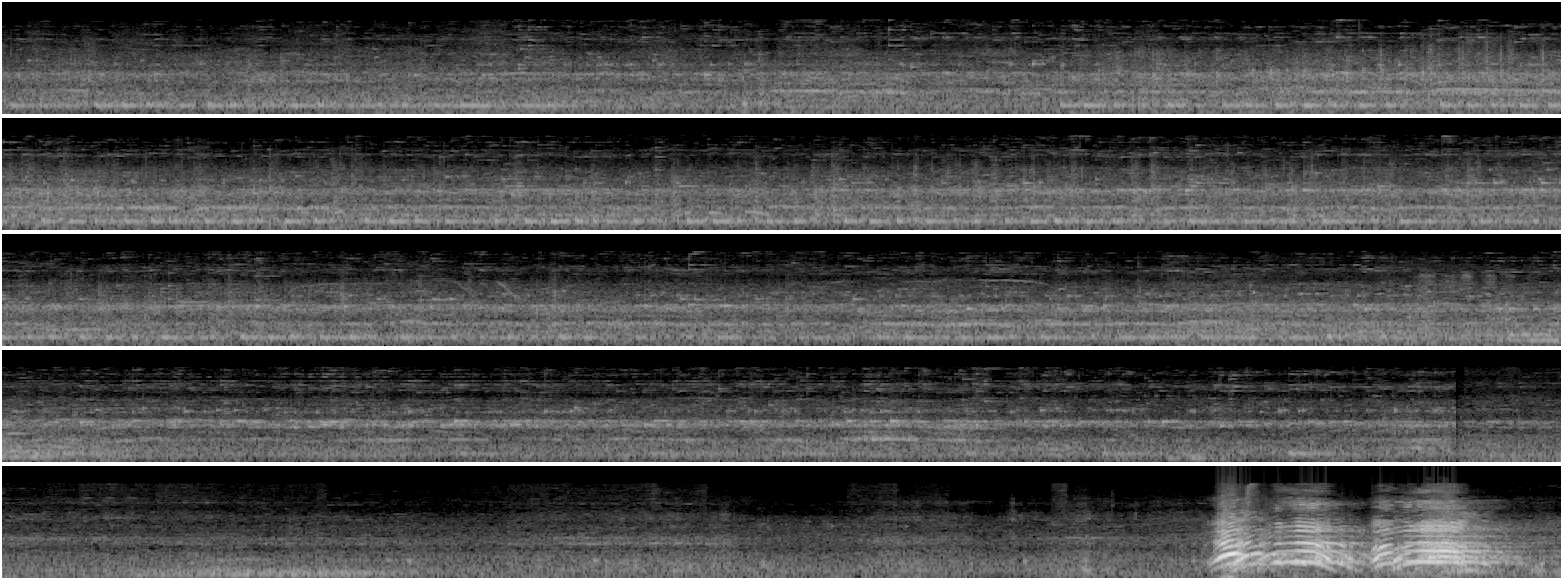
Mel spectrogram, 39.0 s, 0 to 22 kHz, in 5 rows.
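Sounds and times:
large crowd noise: 0.0s - 38.9s.

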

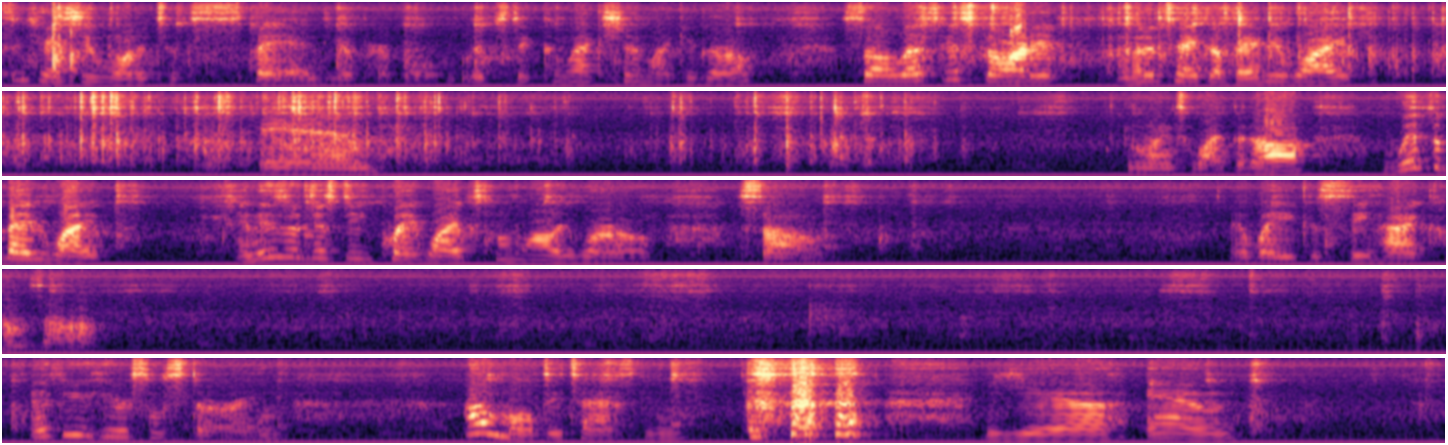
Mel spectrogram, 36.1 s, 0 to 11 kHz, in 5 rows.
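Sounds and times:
faint steady hiss: 0.0s - 36.0s
wipe package clicks and rustles: 4.6s - 12.1s.

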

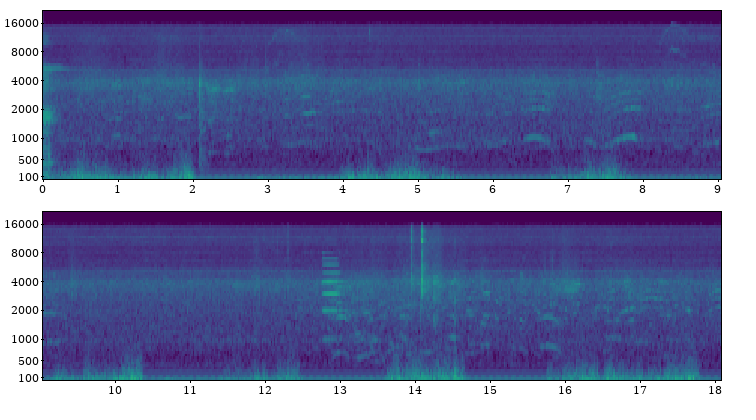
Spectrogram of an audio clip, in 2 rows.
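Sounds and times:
wind buffeting microphone: 0.0s - 5.8s, 6.7s - 12.7s, 13.4s - 14.9s, 15.7s - 18.0s
faint high voices calling: 0.0s - 9.6s, 12.5s - 18.0s
steady electrical hum: 0.0s - 18.0s
short high beep: 12.7s - 13.2s.

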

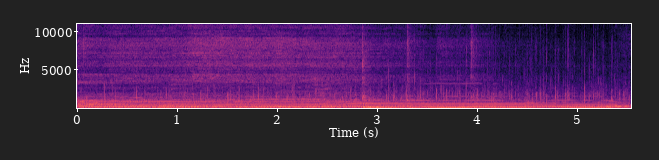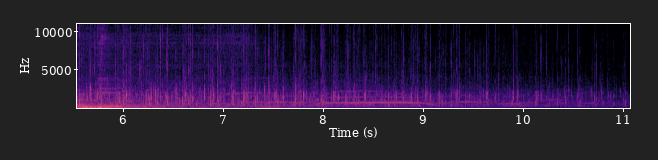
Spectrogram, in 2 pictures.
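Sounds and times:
live rock band: 0.0s - 6.5s
audience applause: 0.0s - 11.0s.

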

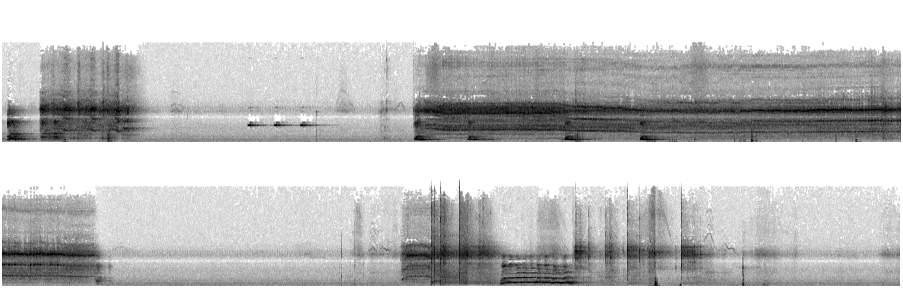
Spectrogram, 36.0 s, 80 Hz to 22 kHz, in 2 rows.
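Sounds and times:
toy gear motor whining: 0.8s - 3.0s, 8.2s - 20.1s, 25.9s - 32.0s
short electronic beeps: 4.9s - 6.6s.

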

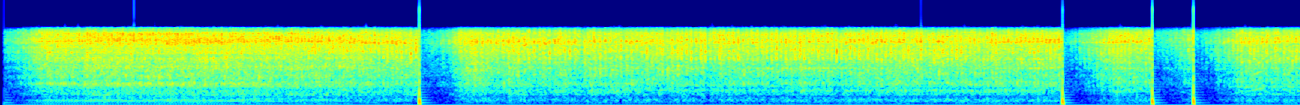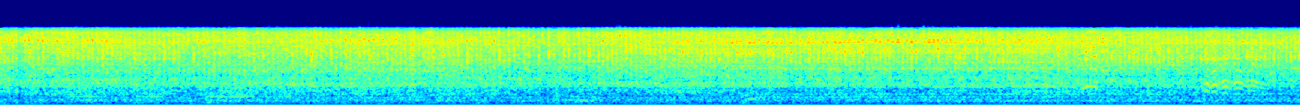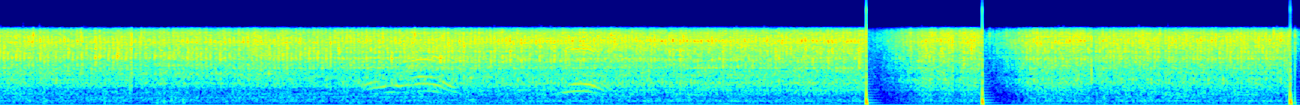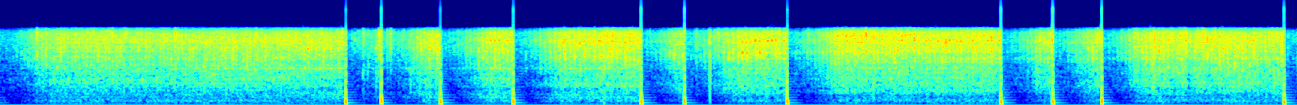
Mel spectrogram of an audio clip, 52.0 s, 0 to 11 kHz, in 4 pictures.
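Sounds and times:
engine running at low speed: 0.0s - 51.9s.

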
